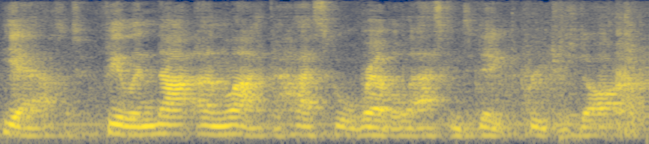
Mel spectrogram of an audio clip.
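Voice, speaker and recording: A man's voice: medium pitch, steady tone, moderate pace. A man giving a wry live reading of a literary short story, performed as a storyteller. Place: bar room at a live event. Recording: echoey, noisy live room, distant mic.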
